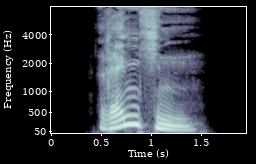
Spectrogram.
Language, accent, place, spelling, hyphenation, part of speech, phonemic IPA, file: German, Germany, Berlin, Renchen, Ren‧chen, proper noun, /ˈʁɛnçn̩/, De-Renchen.ogg
- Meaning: a town in Baden-Württemberg, Germany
